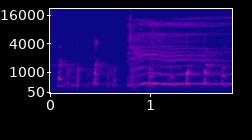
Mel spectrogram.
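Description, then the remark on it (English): About 50 chickens running amok inside a living room cluck in short rhythmic bursts, then a louder, sustained squawking call rises and holds with harmonic overtones, the birds busy, with no voices. “We see their living room, and there's 50 chickens running amok inside.”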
